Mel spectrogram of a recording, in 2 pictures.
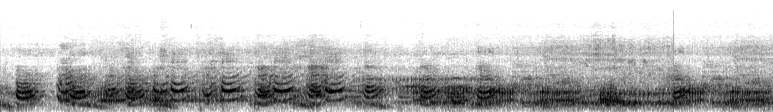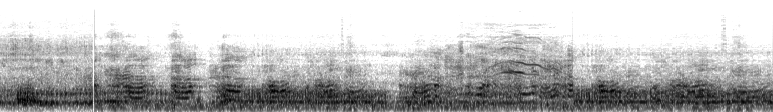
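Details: In Cowichan Bay, British Columbia, sea lions feeding on autumn spawning salmon keep up a dense, rasping bark chorus at about two calls per second, blurred by overlapping voices and a steady background rumble.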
